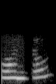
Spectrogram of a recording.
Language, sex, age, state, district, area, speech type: Odia, female, 18-30, Odisha, Koraput, urban, conversation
